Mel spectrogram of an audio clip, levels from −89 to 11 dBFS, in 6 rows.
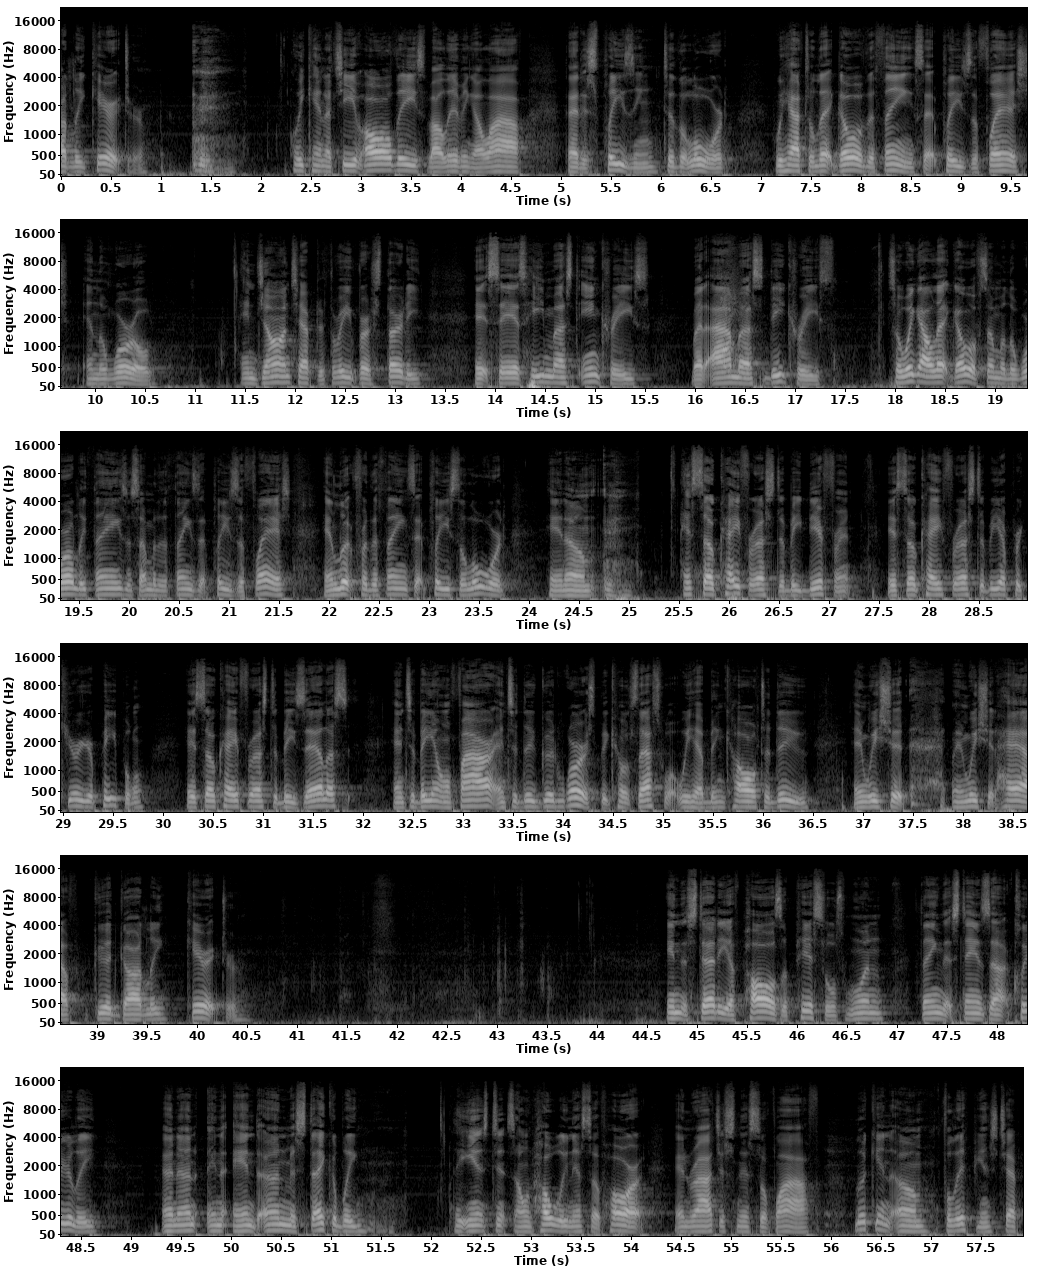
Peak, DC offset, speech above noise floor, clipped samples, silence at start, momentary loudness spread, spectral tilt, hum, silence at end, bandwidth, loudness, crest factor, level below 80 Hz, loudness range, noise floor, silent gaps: -10 dBFS; under 0.1%; 31 dB; under 0.1%; 0 s; 11 LU; -5 dB/octave; none; 0 s; 16 kHz; -30 LUFS; 20 dB; -48 dBFS; 3 LU; -60 dBFS; none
